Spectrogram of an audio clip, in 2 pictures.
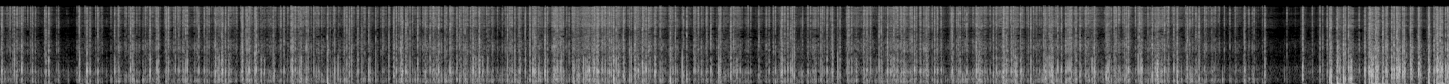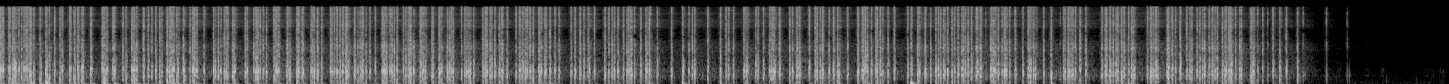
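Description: Winda Liberty Fountain (P3203) ground firework spraying sparks with a dense, continuous crackle. After a brief lull a little before halfway it crackles louder, then cuts off near the end as the fountain burns out.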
